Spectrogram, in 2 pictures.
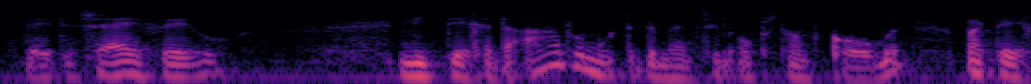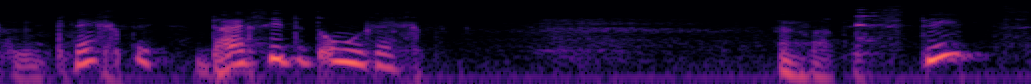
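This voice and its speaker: A man's voice: mid-range voice, wildly swooping pitch, fairly quick, warm tone, a little hiss or hum, poor audio. A man playing a cheeky, gluttonous manservant in a radio play, glib and playful, flirting and talking between mouthfuls. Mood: gleeful, scheming. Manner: glib, playful, talks while eating and humming. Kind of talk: theatrical radio play acting.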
